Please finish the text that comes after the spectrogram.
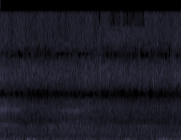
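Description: Honeybees from Mersin buzzing in a low, steady drone that swells and fades, close by and without any voices.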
